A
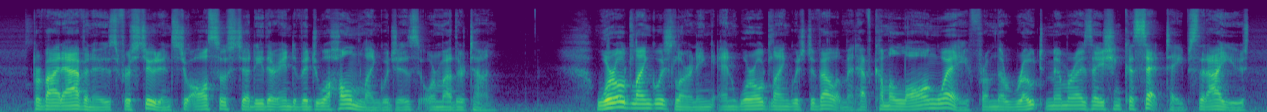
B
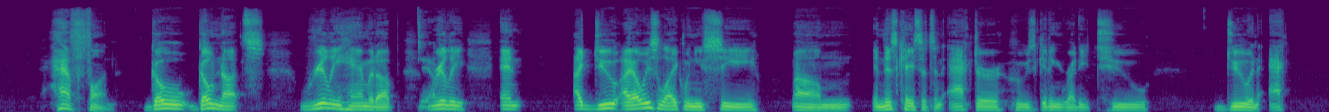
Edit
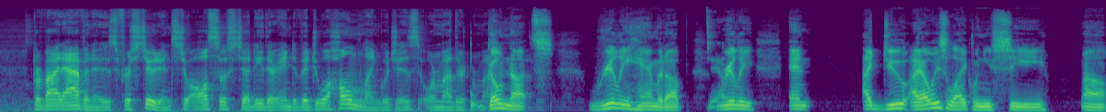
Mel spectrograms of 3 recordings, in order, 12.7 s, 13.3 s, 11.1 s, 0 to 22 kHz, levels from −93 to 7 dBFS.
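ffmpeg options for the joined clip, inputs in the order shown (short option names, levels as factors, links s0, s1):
-filter_complex "[0:a]apad=whole_dur=11.06,atrim=end=11.06,atrim=end=4.712[s0];[1:a]atrim=start=1.818:end=8.17[s1];[s0][s1]acrossfade=d=0.004:c1=hsin:c2=hsin,asplit=2[s2][s3];[s3]afade=t=in:st=4.32:d=0.01,afade=t=out:st=4.71:d=0.01,aecho=0:1:400|800|1200:0.266073|0.0532145|0.0106429[s4];[s2][s4]amix=inputs=2:normalize=0"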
